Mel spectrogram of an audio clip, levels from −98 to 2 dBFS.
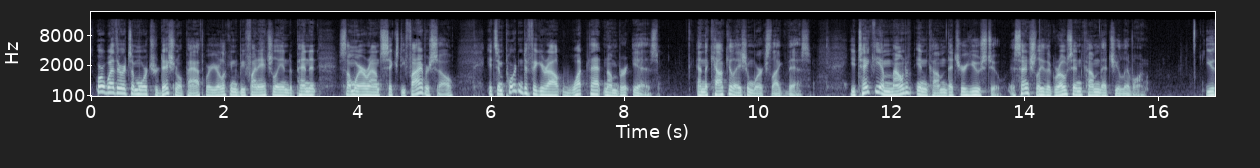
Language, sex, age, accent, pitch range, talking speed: English, male, 50-69, American, 110-150 Hz, 190 wpm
